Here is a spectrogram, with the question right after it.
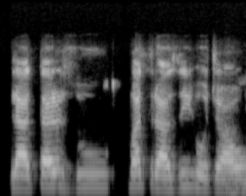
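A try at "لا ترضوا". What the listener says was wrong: یہ زو نہیں ہے، زال کے اوپر داد کے اوپر زبر ہے، یہ دو بنے گا نا؟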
